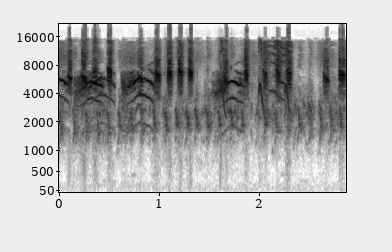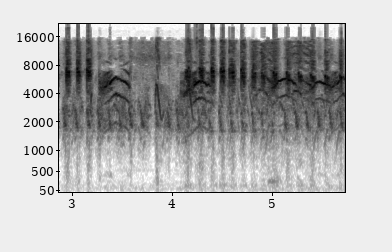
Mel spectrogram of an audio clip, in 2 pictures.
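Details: Trapping lure of small birds (burcil): bursts of rapid high chatter with downslurred squeaky notes, broken by short gaps, several birds overlapping in a lively twittering flock sound.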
